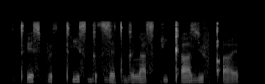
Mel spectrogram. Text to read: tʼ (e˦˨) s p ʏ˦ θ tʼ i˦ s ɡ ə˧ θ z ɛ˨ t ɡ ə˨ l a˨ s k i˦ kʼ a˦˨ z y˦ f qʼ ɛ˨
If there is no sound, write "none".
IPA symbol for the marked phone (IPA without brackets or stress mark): e˦˨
